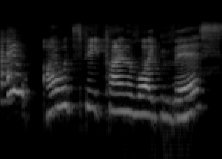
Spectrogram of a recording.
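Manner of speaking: high-pitched voice placed up in the head. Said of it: "like this high-pitched instead of like this".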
